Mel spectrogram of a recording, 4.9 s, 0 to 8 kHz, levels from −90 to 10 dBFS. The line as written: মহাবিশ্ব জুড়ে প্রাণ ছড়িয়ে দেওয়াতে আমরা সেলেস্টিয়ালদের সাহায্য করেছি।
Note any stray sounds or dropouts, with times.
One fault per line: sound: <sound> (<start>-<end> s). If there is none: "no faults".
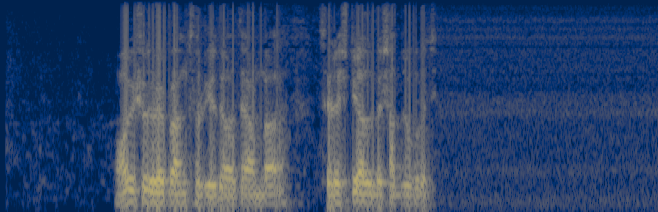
no faults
